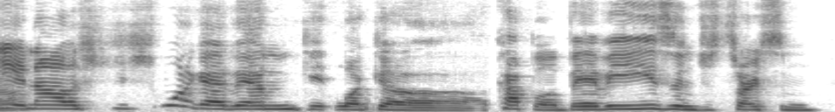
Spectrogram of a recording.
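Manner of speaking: put-on broad Aussie accent. Bloke planning beers and barbecue, broad Aussie accent. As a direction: lay on thick Australian slang and vowels. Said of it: "kind of accent".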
